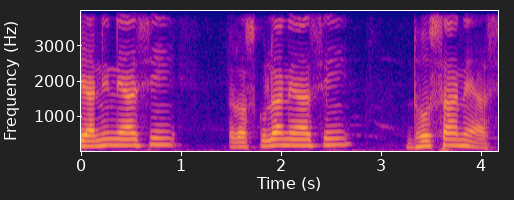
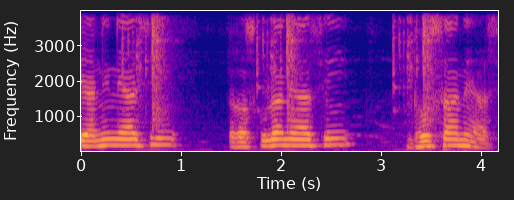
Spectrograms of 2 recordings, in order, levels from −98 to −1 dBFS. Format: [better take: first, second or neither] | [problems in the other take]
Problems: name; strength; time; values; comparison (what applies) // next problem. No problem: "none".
first | background sound (Cutlery, silverware); 20 dB below the speech // room echo; dies away in 0.2 s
